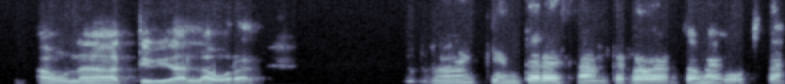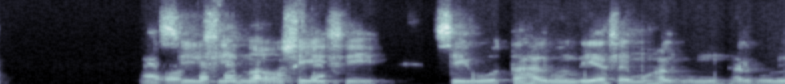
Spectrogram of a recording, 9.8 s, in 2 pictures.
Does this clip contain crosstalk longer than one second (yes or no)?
yes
